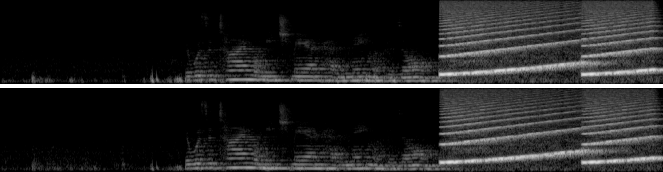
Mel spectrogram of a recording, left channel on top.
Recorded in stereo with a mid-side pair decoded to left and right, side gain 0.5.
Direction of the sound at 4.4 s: 55° left.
